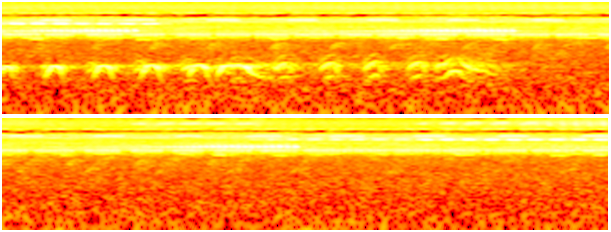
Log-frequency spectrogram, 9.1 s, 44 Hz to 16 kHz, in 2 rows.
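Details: Rapid string of about ten short, rising-then-falling barks from a red fox, recorded by a trail camera after sunset on 17 April 2021, followed by quiet with a continuous shrill insect chorus in the background.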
